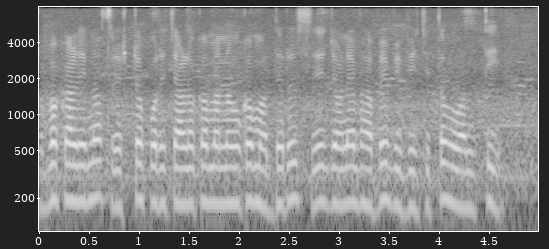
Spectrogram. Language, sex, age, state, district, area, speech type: Odia, female, 30-45, Odisha, Sundergarh, urban, read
